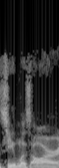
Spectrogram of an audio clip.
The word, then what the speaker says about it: SeamlessR: So I adopted SeamlessR as being the actual, like that's literally the name, and then the joke is the R is silent.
